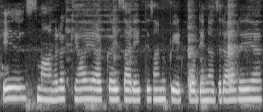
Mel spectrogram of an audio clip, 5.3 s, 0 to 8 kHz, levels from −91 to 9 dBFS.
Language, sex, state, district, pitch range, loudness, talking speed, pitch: Punjabi, female, Punjab, Pathankot, 225-240 Hz, -13 LUFS, 160 wpm, 235 Hz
